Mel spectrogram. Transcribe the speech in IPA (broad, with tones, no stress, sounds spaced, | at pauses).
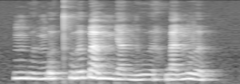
ŋ ṳ˨˩ ə̯ ŋ o̰˧˥ t̪ʰ ṵ˧˥ ə̯ ɓ a˧ w ɲ a̤˨˩ n ɣ ṳ˨˩ ə̯ h w a˨˦ n v ə˨˩ p̚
